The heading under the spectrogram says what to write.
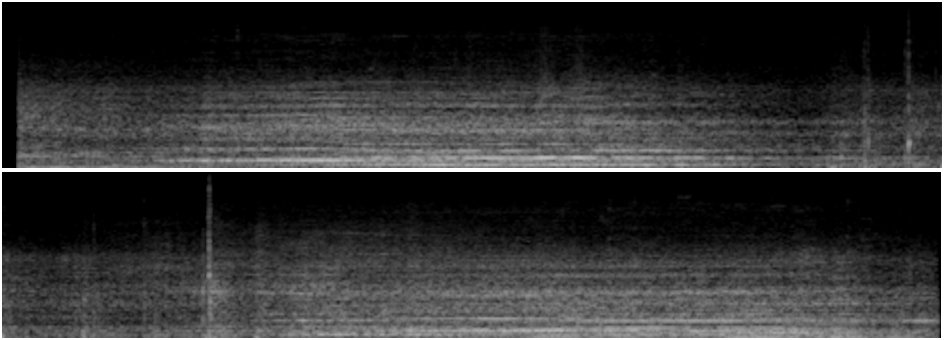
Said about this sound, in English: this hum is generally heard indoors and becomes louder at night. It is most commonly reported in suburban areas, and the noise becomes impossible for those people to track down. We're going to play a little audio for you of this hum sound right now.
